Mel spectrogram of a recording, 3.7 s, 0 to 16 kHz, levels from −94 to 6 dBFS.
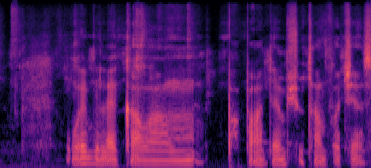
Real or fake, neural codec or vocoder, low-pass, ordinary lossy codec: fake; autoencoder, 48 kHz, 128 numbers a frame, DAC-VAE, trained on Japanese speech; 14.4 kHz; Opus, 64 kbps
